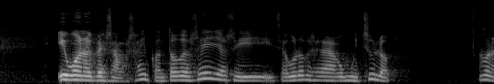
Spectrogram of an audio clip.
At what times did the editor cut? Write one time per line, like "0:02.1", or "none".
0:01.5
